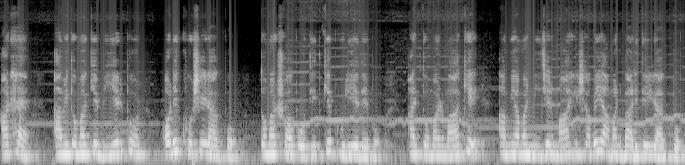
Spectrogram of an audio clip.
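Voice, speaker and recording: Cartoon role, male actor: sincere boss in love, mellow, very high-pitched, distant dull sound with light music. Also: fairly even intonation, close to an everyday voice. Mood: earnest, tender. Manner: earnest, gentle, deliberate. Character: earnest office boss courting his cook. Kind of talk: Bengali cartoon story acting. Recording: muffled, distant, music behind.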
